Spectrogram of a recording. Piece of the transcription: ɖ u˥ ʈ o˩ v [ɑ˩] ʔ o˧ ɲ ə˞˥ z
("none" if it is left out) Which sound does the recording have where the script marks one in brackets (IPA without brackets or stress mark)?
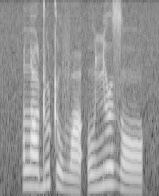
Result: ɑ˩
